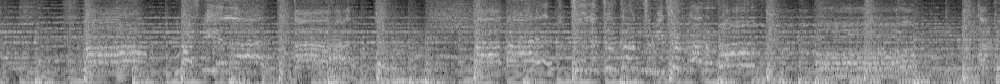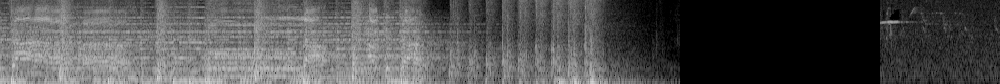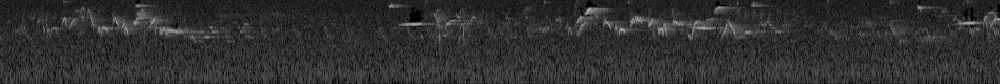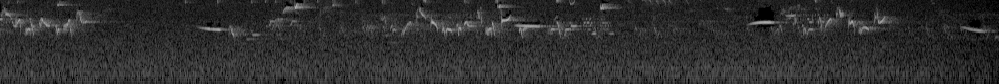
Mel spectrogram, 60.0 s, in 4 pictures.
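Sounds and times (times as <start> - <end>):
birds chirping: 0.0 - 23.0, 28.2 - 46.8, 47.7 - 59.9
faint steady hiss: 28.2 - 59.9.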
